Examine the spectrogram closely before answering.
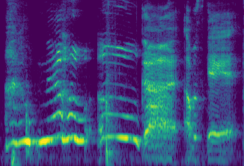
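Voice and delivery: high, hushed, laugh-crying fright; half-sob, half-giggle, barely voiced; scared. Real, not acted. Feet off the floor, she frets high and hushed.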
